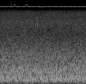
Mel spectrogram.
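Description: Released dam water roaring through rapids on the Allagash River, a dense, steady rushing wash that is loud and continuous with no break and no voices.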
